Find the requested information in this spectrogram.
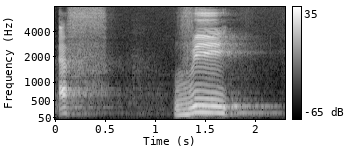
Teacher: Lip and teeth, they produce obstruction and the process of friction takes place. The friction is created at the lips and the teeth, where a narrow passage permits the air to escape. The F is voiceless and the V is voiced. · f and v are labiodental f v labiodental lip and teeth they produce obstruction and the process of friction takes place the friction is created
